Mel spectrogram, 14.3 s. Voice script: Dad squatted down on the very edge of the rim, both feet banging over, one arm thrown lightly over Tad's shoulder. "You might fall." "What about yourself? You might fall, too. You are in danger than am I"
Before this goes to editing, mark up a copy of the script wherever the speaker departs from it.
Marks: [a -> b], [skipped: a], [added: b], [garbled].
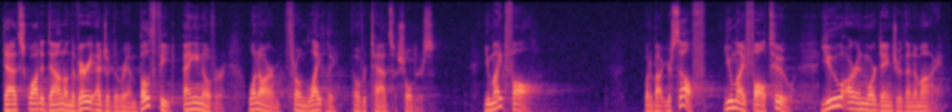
Dad squatted down on the very edge of the rim, both feet banging over, one arm thrown lightly over Tad's [shoulder. -> shoulders] "You might fall." "What about yourself? You might fall, too. You are in [added: more] danger than am I"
